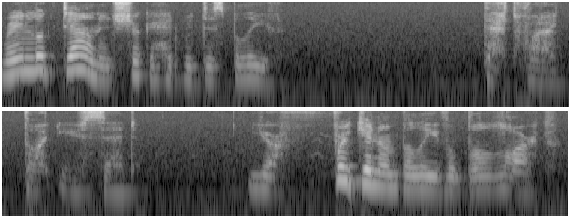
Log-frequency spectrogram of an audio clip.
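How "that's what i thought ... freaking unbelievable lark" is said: open disgust, fed up, disbelieving. Rain answers Lark's question, speaking with disgust. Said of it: "Rain answered with disgust".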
